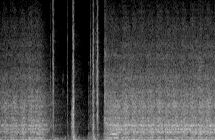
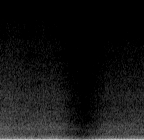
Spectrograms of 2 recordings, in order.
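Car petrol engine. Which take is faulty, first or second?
first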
